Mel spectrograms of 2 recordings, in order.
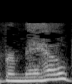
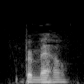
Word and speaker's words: Bermejo: I pronounce it Bermejo, but I'm I don't know. – No, that sounds right. That seems like the Spanish way to say it. Bermejo.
